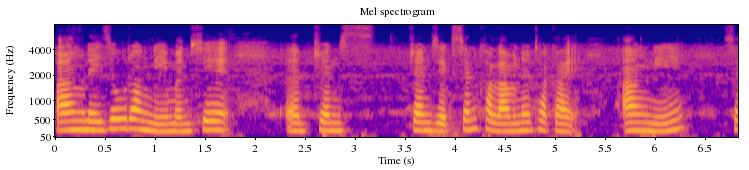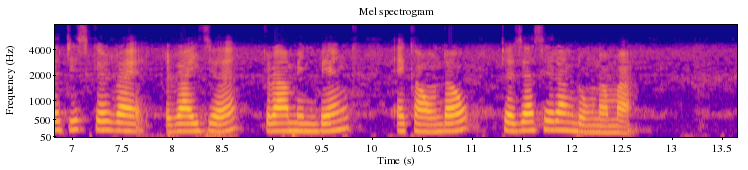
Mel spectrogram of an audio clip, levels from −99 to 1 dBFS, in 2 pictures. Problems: constant background noise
